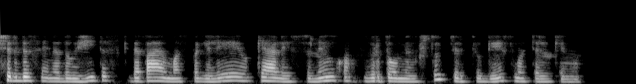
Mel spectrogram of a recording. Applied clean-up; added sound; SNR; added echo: neural mask model Resemble Enhance denoiser.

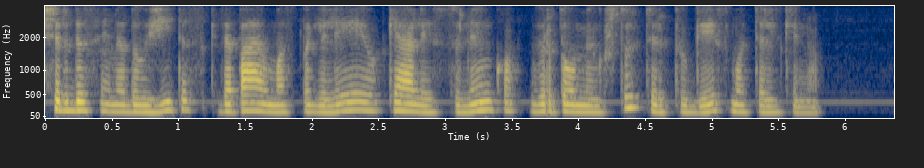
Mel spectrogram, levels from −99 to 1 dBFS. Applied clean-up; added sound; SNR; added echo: none; none; none; none.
